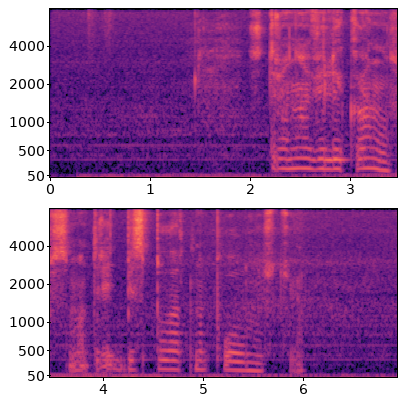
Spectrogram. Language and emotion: Russian, sad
